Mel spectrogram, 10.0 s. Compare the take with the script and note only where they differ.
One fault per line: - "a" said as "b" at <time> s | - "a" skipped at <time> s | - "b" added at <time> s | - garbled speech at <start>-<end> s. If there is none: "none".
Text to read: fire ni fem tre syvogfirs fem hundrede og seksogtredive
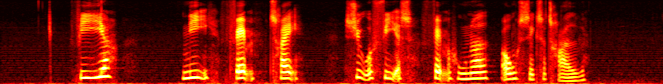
none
